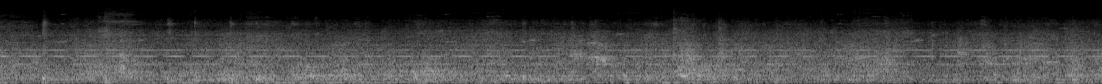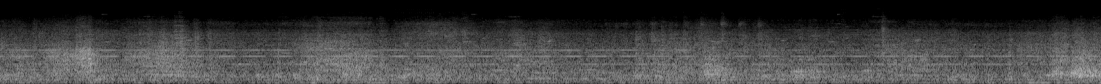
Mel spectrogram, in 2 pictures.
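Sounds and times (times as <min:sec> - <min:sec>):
freight wheels rumbling on rails: 0:00.0 - 0:22.0.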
